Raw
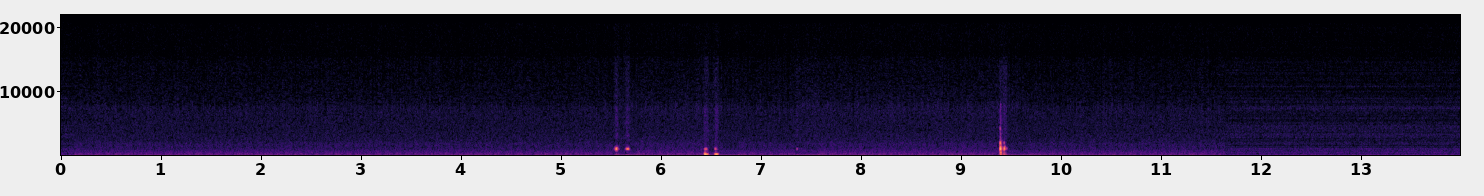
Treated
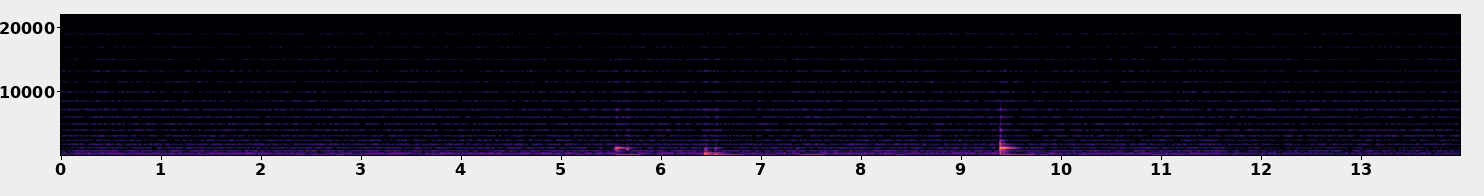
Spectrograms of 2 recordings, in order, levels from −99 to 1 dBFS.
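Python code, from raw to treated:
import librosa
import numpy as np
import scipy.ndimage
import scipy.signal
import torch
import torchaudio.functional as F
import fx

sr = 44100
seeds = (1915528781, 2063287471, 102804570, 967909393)

y = fx.stiff_resonator(x, sr, f0_hz=360.0, decay_s=0.26, stiffness=0.03)
y = y * 10.0 ** (11.0 / 20.0)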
